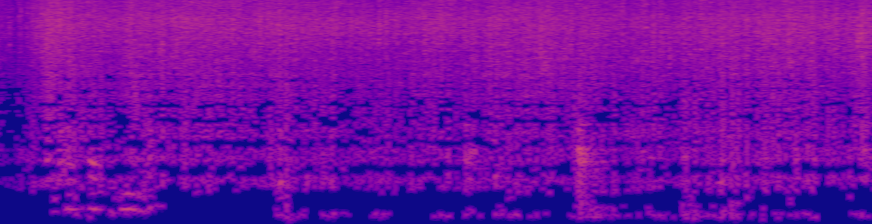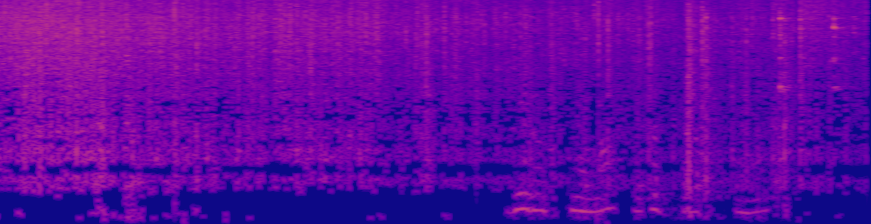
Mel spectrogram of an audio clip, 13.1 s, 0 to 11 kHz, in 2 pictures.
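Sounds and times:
paste sizzling in hot oil: 0.0 - 13.0
wooden spatula stirring: 0.4 - 7.8.

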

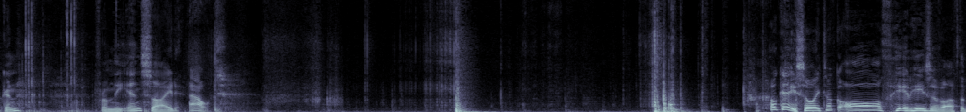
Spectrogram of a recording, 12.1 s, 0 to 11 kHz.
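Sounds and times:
plastic tearing free of tape: 4.5 - 6.0.

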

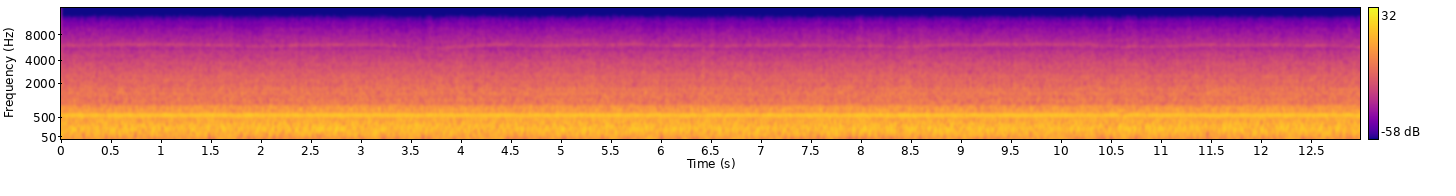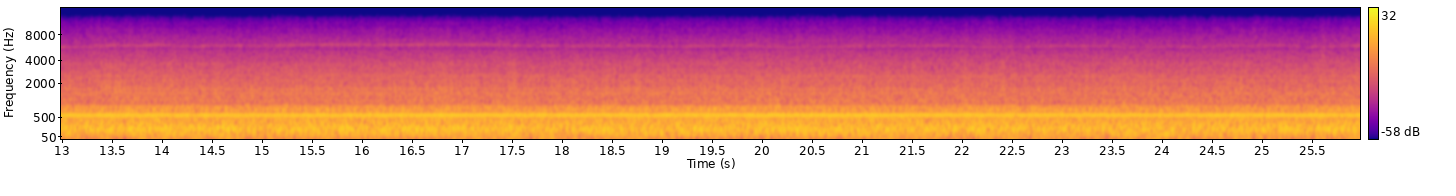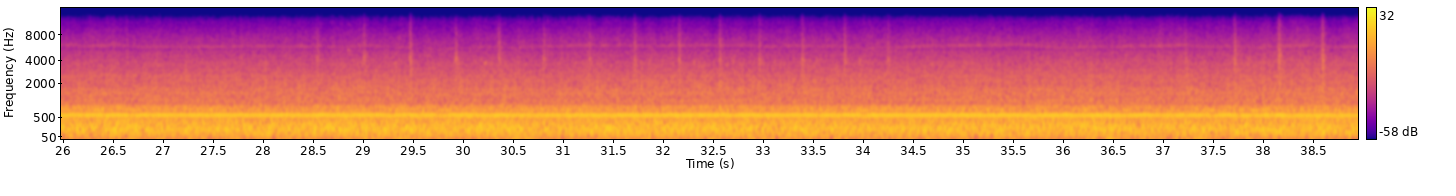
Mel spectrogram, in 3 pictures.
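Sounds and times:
constant whine: 0.0 - 38.9
diesel engine running: 0.0 - 38.9.

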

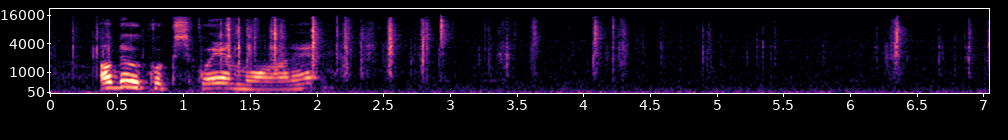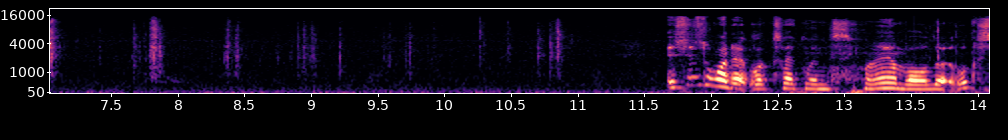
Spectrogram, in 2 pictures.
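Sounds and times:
puzzle cube plastic clicks: 0.0 - 11.0.

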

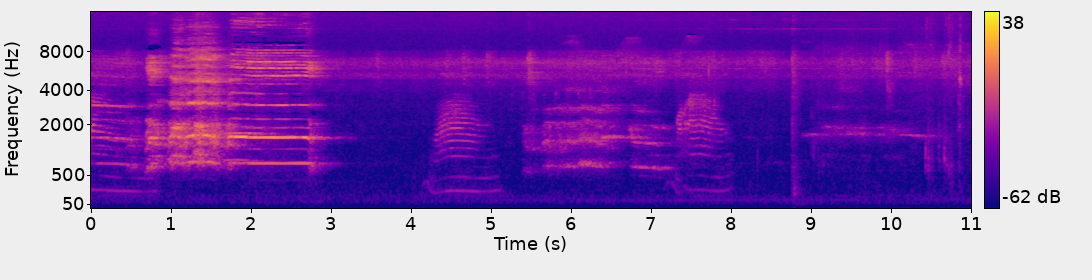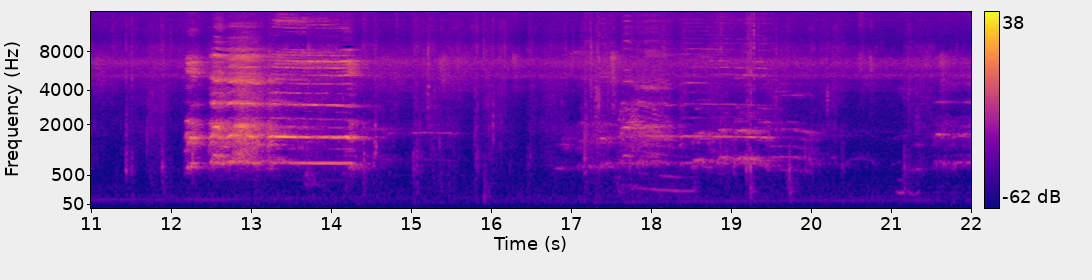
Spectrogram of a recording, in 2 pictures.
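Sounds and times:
rooster crowing: 0.0 - 3.1, 5.4 - 7.3, 8.8 - 10.9, 12.2 - 22.0.

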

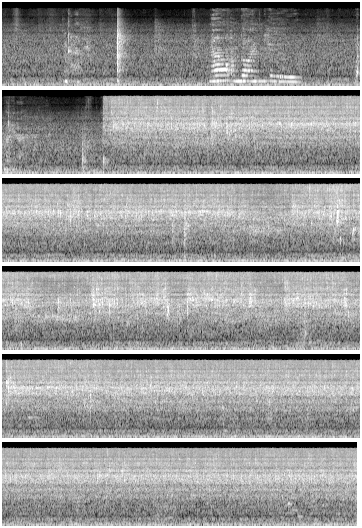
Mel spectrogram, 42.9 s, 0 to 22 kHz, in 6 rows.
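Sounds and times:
sink faucet running: 9.2 - 42.9.

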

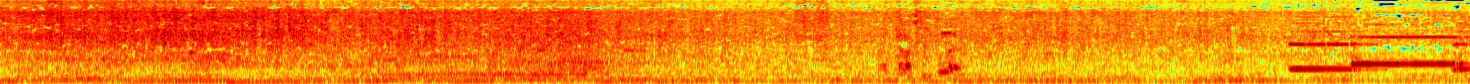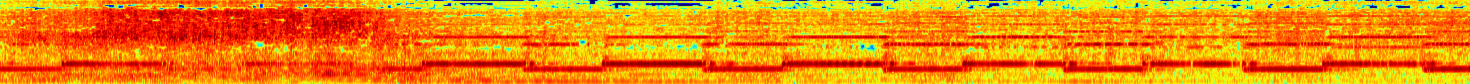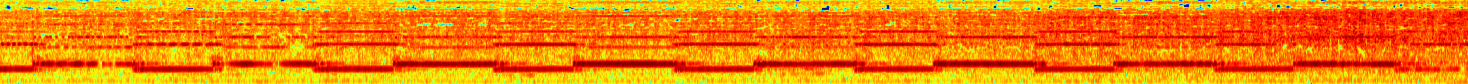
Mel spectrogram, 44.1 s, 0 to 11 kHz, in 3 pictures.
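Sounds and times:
two-tone hi-lo siren: 12.8 - 44.0.

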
